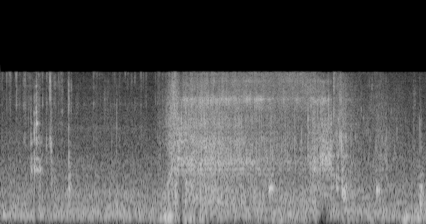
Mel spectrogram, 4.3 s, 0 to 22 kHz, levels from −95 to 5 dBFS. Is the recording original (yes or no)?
no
